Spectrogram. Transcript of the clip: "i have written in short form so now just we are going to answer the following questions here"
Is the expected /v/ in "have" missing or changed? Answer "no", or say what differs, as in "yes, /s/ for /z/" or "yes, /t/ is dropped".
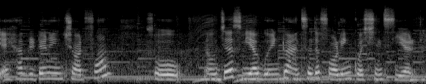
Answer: no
